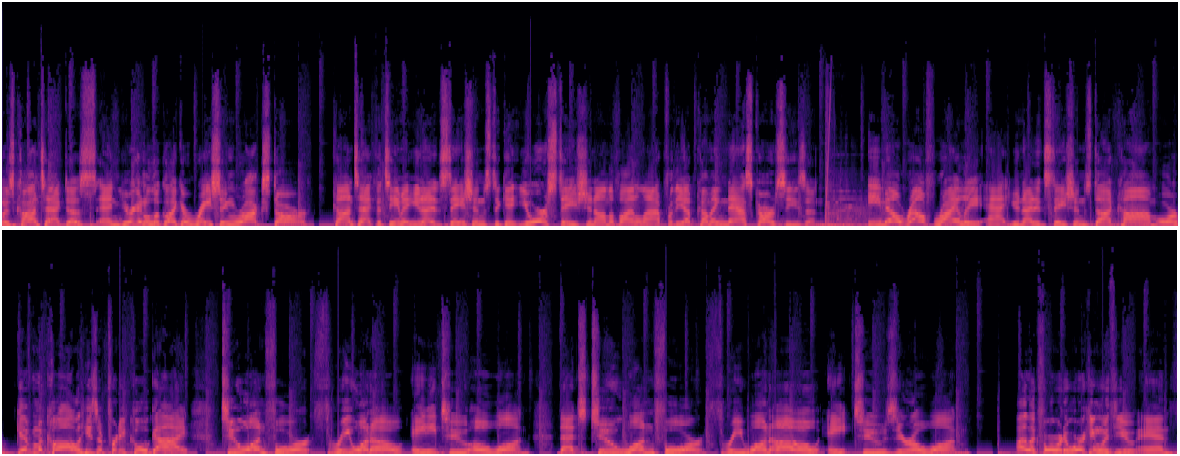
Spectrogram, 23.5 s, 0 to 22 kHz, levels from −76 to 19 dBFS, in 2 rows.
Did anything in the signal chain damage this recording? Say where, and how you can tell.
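Yes. From 0.91 s to 22.76 s a click recurs every 1.09 s, about twenty times. Each shows as a thin vertical line on a spectrogram and a step in the waveform. The likely cause is clock drift buffer slips at the buffer stage. Two mismatched clocks force a short block of samples to be dropped or repeated.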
